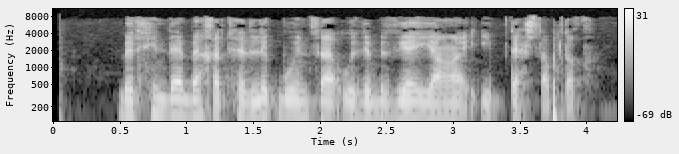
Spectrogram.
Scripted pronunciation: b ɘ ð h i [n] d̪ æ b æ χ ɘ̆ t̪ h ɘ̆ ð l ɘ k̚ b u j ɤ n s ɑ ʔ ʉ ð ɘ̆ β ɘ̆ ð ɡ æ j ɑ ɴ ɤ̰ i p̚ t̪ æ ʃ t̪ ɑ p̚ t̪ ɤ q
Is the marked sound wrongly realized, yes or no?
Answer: no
